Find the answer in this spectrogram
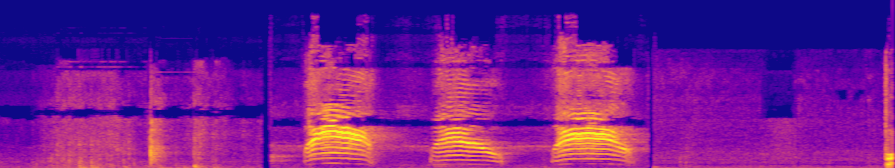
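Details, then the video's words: Domestic cat in a funny cat compilation featuring a cat fight, giving three drawn-out arching meows, each about half a second to a second long with rich harmonics, separated by short pauses over a quiet background. "Cat Fight"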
